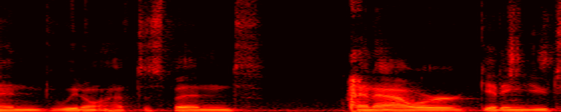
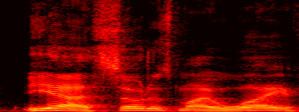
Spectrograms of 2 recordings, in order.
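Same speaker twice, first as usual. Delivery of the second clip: put-on very drunk, loud, drawn-out hollering yell; 5 semitones higher, 5 dB louder than usual. Describing a bar scene, a patron yells out in a very drunken yell. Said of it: "yell out in a very drunken tone".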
